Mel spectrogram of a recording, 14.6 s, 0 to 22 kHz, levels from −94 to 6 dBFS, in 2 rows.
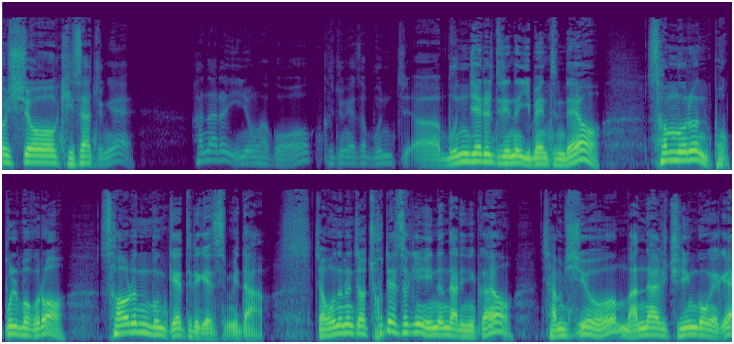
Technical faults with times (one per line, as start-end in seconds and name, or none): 0.78-1.17 zipper noise
3.99-4.64 zipper noise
